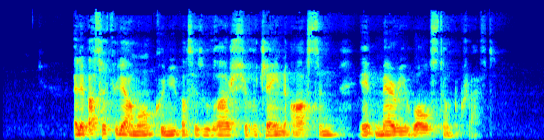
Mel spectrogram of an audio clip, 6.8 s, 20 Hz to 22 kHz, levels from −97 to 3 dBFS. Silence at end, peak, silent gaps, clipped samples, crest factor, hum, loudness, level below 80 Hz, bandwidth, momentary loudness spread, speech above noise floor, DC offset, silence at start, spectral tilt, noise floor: 0.85 s; -2 dBFS; none; under 0.1%; 18 dB; none; -19 LUFS; -64 dBFS; 16 kHz; 10 LU; 56 dB; under 0.1%; 0.9 s; -6.5 dB/octave; -74 dBFS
